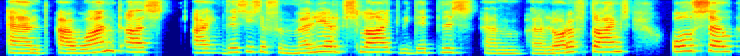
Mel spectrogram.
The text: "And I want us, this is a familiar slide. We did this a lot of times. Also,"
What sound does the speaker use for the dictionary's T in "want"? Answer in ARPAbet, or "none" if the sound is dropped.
T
